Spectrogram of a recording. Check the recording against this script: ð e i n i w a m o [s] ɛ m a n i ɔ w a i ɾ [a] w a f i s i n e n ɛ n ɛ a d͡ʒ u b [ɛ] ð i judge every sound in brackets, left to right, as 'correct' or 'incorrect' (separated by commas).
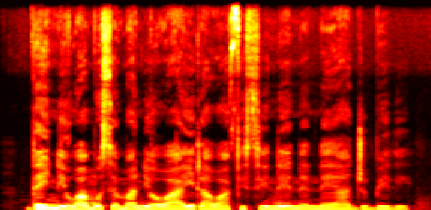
correct, correct, incorrect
